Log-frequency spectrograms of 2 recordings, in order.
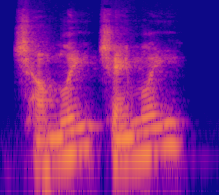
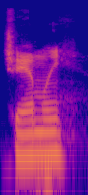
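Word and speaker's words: Cholmondeley: If I gave you the word that is spelt Cholmondely. – Okay. – I would then need to tell you that it's pronounced. – Tell me that's Chamley. Chomley.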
